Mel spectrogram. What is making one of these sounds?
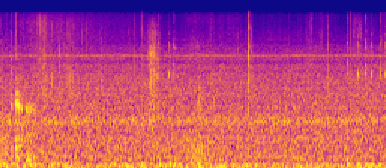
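A mushroom is snapped off a log with a soft crack.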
